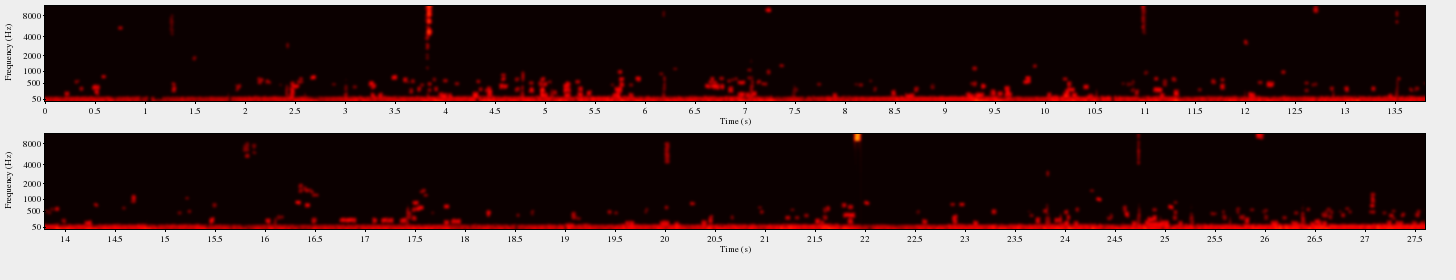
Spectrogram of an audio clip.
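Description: A man speaks calmly and steadily at a distance.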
